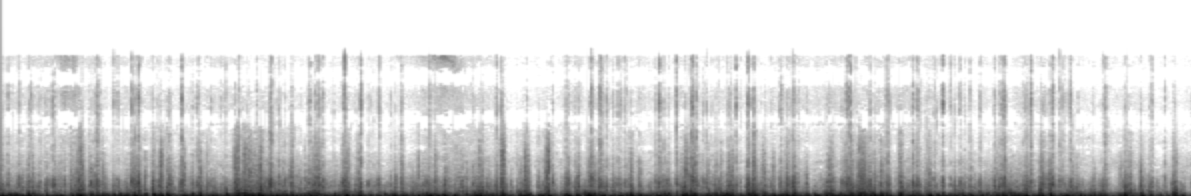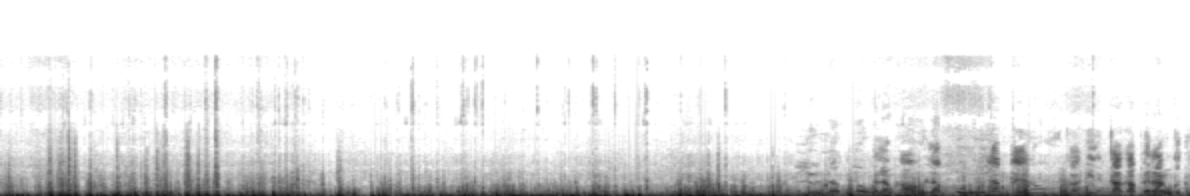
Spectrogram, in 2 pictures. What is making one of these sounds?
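Wind roars loudly past a moving vehicle.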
